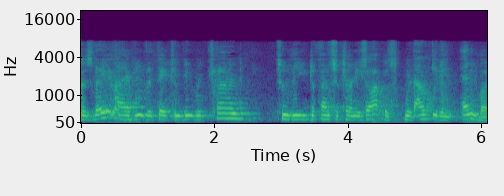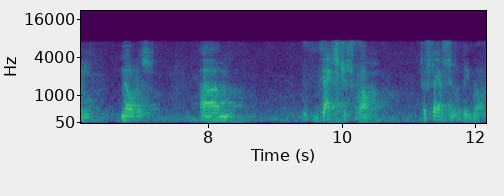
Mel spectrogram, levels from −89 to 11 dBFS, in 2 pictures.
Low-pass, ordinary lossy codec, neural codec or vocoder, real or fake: 7.2 kHz; AAC, 32 kbps; codec, 44.1 kHz, 2.6 kbps, DAC; fake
